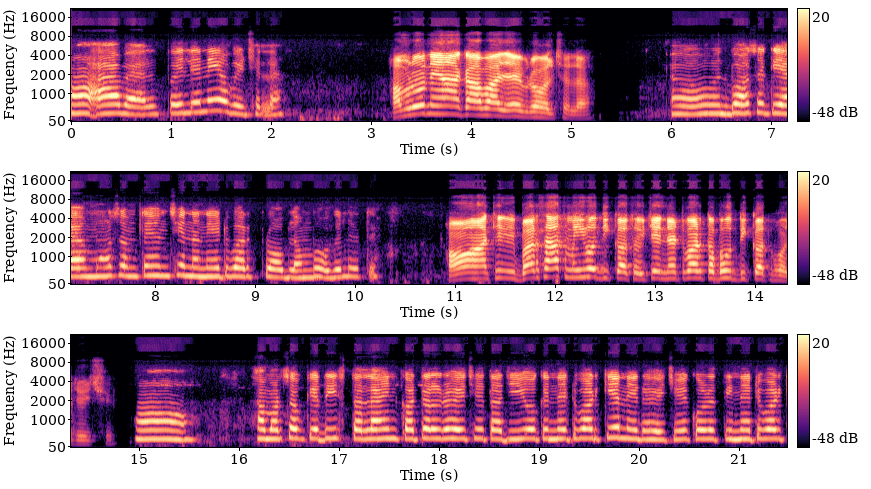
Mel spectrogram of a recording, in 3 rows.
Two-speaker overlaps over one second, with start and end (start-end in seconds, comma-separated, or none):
none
